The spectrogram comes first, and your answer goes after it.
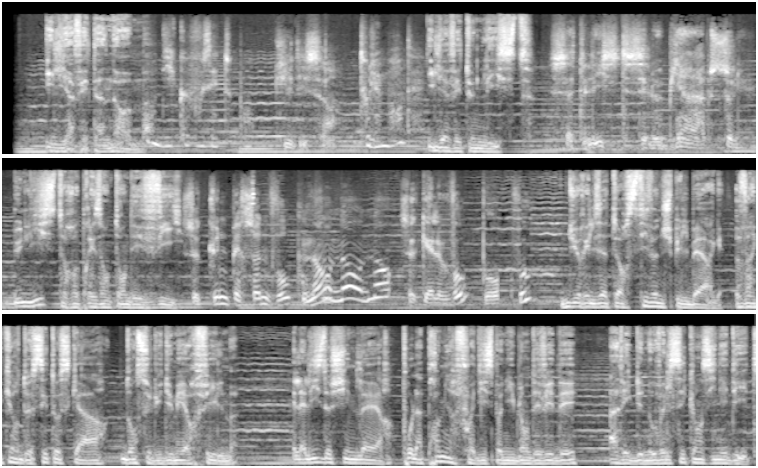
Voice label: belgian french voiceover belgian french promo trail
